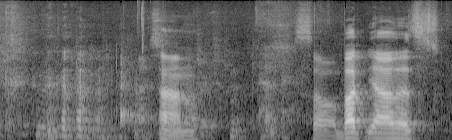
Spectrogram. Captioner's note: audience chuckles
